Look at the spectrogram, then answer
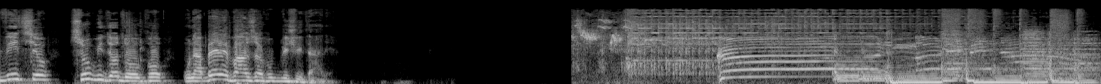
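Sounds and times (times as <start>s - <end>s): alarm clock bell ringing: 6.2s - 9.1s.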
